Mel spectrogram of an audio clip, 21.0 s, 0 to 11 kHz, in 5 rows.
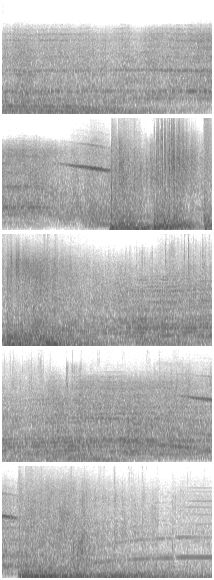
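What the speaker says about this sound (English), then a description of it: "On the 25th of September, Hitler orders the bombing of Warsaw." Heavy explosions and artillery from the bombing of Warsaw boom in repeated loud blasts, with deep rumbling and whistling falling shells between bursts, dense and continuous with no speech.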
